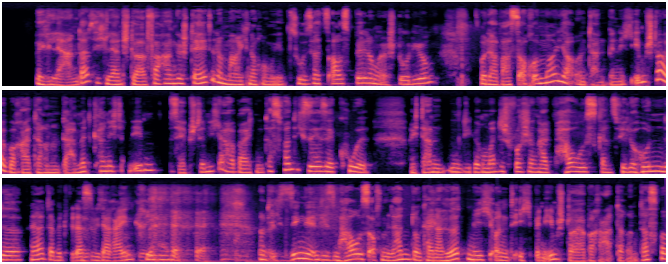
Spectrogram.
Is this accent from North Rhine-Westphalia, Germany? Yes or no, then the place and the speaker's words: no; Hamburg, Germany; Ich komme ja aus Hamburg.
